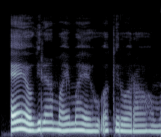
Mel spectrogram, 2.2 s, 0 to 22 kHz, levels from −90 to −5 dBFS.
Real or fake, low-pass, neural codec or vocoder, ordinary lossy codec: real; 14.4 kHz; none; AAC, 96 kbps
